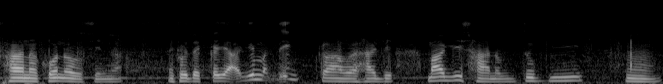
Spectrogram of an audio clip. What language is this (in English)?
Manipuri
